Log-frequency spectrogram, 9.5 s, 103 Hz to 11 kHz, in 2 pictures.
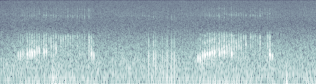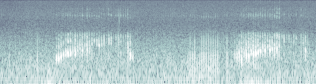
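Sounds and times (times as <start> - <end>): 
Felis catus domestic cat purring in a good mood: 0.2 - 1.5, 2.1 - 4.2, 5.2 - 6.8, 7.4 - 9.4.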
